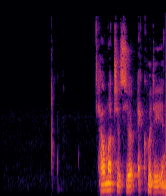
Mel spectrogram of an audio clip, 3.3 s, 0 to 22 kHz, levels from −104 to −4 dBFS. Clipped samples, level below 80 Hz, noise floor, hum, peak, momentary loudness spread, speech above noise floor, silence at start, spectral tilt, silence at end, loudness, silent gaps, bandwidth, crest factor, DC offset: under 0.1%; -74 dBFS; -89 dBFS; none; -14 dBFS; 7 LU; 59 dB; 1.9 s; -4.5 dB/octave; 0 s; -30 LUFS; none; 15.5 kHz; 20 dB; under 0.1%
